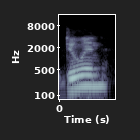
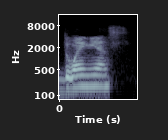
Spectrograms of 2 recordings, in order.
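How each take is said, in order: First: The name is said like the English word 'doing'. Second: The name is said with three syllables, 'doo-en-yas'. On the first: The speaker calls it wrong. "everybody that mispronounces it, they always say doing" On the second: The speaker calls it right. "it's Dueñas"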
